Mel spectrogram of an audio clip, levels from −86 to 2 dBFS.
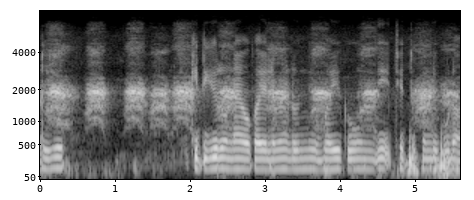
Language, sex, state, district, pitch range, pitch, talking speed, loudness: Telugu, male, Andhra Pradesh, Sri Satya Sai, 135-140 Hz, 135 Hz, 105 wpm, -16 LUFS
